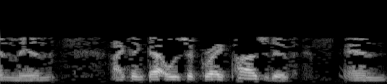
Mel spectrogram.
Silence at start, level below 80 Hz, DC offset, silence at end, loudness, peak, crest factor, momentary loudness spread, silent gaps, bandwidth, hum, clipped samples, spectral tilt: 0 s; -86 dBFS; under 0.1%; 0 s; -23 LUFS; -4 dBFS; 20 dB; 11 LU; none; 3.7 kHz; none; under 0.1%; -8.5 dB/octave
